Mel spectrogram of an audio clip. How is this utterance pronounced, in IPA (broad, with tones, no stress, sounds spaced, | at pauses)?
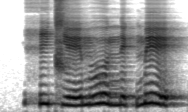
h i˧ t͡ɕ eː˩˧ m ʋ o˥˨ n e˧˩ k̚ m e˥˨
